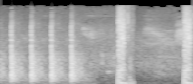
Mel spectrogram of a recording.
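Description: A small metal tool taps on a wooden stick in quick, light knocks.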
